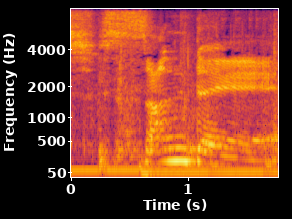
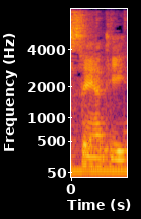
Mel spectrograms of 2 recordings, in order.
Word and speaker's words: Santee: Sante. Unless we're totally saying it wrong. No, it's Santee.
